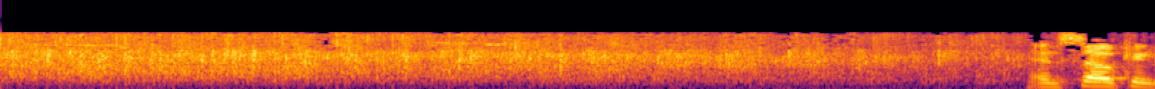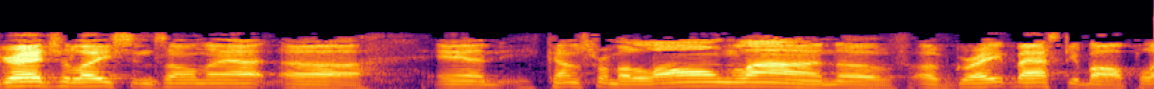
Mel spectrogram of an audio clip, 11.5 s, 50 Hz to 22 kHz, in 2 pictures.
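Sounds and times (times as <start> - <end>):
large indoor crowd applauding: 0.0 - 5.3
speech: 5.2 - 11.5.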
